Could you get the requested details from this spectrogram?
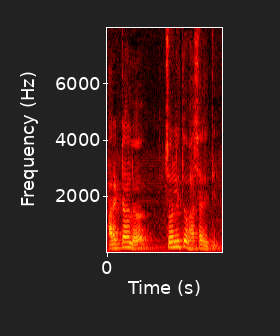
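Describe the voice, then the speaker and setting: Echoey, slow-repeating male teacher. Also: on the high side, dark tone, highs cut off. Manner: slow and repetitive, says key terms twice. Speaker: grammar teacher. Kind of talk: online grammar lesson, writing on a board. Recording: echoey room with faint noise.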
